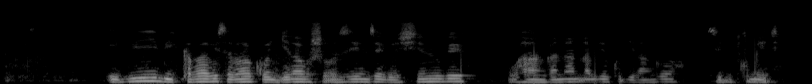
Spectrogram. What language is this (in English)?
Kinyarwanda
